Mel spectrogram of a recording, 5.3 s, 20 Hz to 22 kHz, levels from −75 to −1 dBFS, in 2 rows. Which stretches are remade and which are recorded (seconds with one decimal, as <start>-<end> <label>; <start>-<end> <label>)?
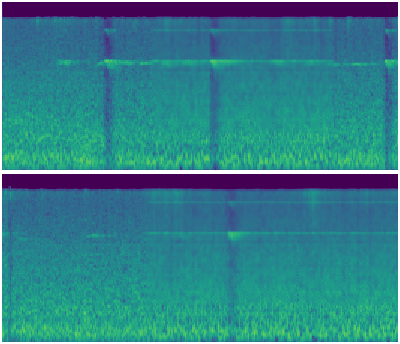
0.0-1.0 recorded; 1.0-2.2 remade; 2.2-3.6 recorded; 3.6-5.3 remade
